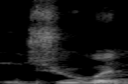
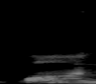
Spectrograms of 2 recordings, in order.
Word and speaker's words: Juan: It is pronounced Juan in the original poem and not Juan, which is a little bit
